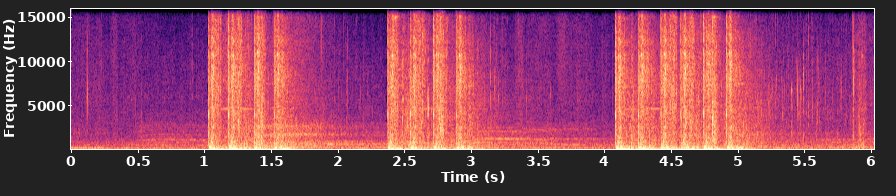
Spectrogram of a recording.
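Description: Blades clash and strike in a short fight.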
